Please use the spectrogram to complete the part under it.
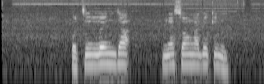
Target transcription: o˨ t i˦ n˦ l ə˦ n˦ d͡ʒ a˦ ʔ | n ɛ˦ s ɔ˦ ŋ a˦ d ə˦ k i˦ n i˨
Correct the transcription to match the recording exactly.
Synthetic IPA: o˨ t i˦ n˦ l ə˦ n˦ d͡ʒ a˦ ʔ | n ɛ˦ s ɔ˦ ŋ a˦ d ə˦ k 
